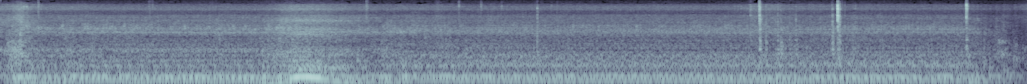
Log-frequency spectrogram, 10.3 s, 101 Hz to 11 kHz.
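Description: Peugeot 106 diesel car engine catching and settling into a steady running rumble, with a brief louder surge early on, then continuing evenly and close by for the rest.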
